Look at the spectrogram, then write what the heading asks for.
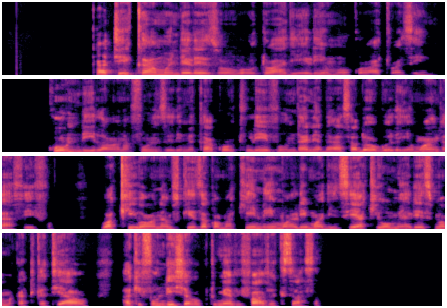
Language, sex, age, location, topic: Swahili, male, 25-35, Dar es Salaam, education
